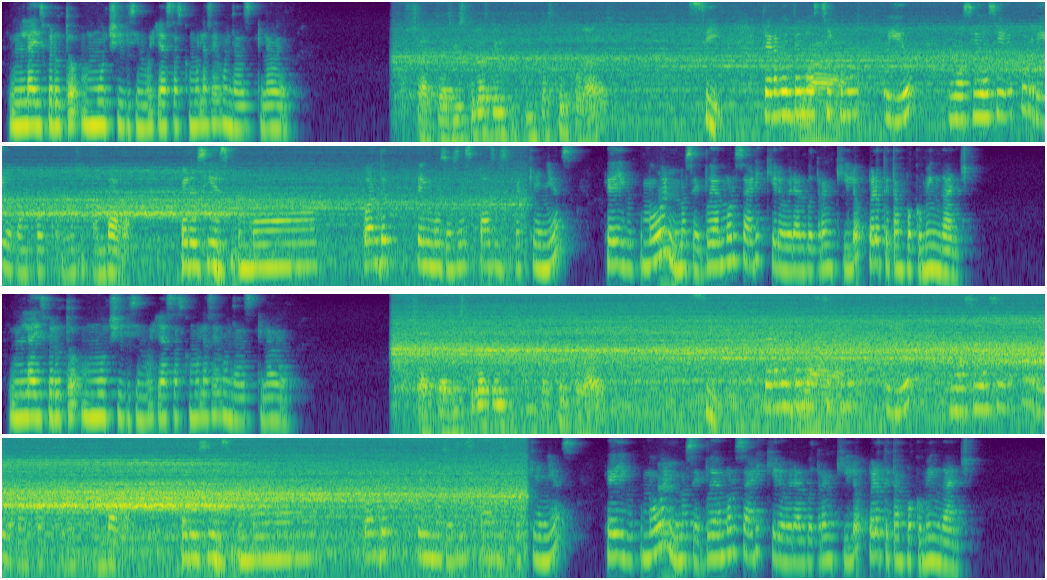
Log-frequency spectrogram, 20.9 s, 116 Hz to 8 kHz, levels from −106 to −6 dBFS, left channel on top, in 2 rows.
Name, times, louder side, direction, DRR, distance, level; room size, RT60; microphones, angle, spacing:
voice 1, 0.1-2.9 6.9-9.1 9.5-11.7 12.2-13.6 14.0-16.1 16.5-20.1, left 4 dB, 35° left, 5 dB, 0.5 m, -23 dB
sound 1, 3.9-15.7, right 10 dB, 55° right, 0.3 m, -21 dB
voice 2, 4.0-6.0 8.0-8.8 17.0-17.2, equal, 10° right, 0 dB, 2.2 m, -25 dB
6.7 x 3.7 x 4.9 m, 0.32 s
head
